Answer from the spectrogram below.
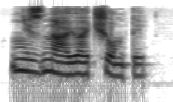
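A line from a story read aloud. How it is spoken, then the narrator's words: Growl. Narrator (Russian): рыкнул Гарри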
